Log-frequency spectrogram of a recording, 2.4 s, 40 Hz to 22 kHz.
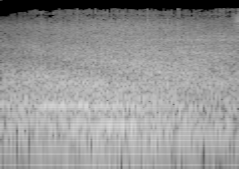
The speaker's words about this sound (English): So we point our car down I-75 towards our next stop.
